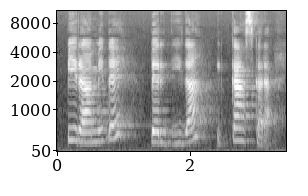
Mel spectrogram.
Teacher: aqui nós temos a antepenúltima sílaba mais forte, então classificamos como esdrúxula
